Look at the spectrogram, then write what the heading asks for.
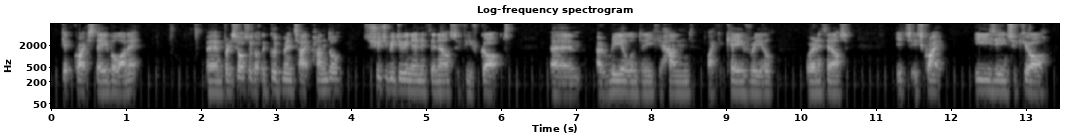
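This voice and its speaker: Monotone, flat intonation at a moderate pace, broken by long, frequent pauses. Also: man, fairly low pitch for a man. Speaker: presenter. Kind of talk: tutorial. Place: shop.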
